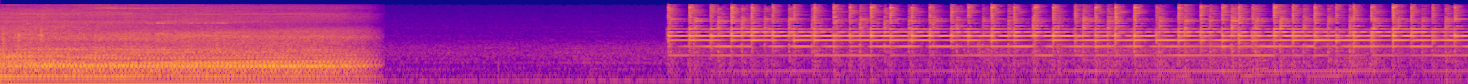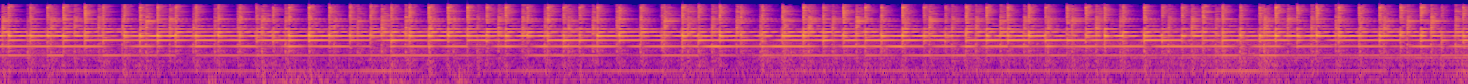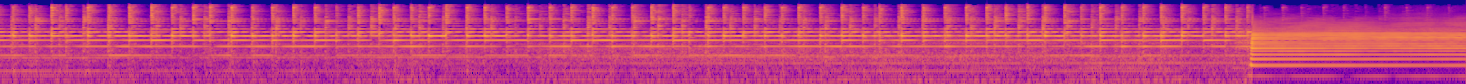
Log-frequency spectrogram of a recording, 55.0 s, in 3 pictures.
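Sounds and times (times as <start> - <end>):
steady high-pitched tone: 0.0 - 4.8
train rattling on track: 0.0 - 4.8, 8.4 - 55.0
brass music: 52.3 - 55.0.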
